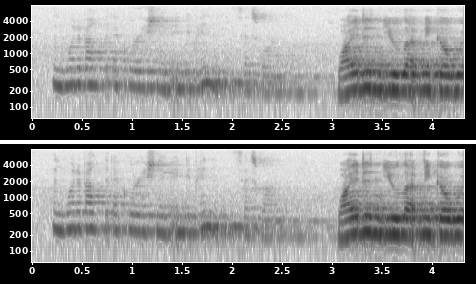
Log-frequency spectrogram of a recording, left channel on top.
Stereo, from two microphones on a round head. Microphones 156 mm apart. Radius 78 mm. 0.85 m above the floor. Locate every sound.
0.2 s a woman speaking: 25° right (ahead or behind), 1.4 m
3.1 s a woman speaking: 25° right (ahead or behind), 0.9 m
